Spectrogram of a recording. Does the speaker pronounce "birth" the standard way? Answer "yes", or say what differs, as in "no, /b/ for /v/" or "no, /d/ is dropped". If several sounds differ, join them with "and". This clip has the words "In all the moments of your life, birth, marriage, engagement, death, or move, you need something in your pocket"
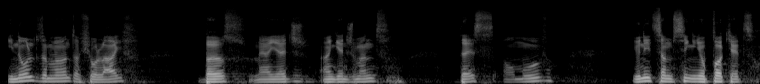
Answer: no, /s/ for /θ/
